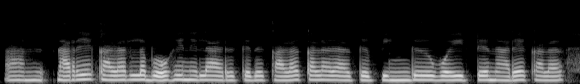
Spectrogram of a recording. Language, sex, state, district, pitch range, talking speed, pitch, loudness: Tamil, female, Tamil Nadu, Kanyakumari, 195-205 Hz, 135 wpm, 200 Hz, -15 LUFS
